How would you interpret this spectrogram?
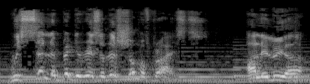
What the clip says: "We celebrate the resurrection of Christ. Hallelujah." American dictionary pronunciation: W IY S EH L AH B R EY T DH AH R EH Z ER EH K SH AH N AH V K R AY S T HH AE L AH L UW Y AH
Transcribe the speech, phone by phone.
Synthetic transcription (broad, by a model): W IY S EH L AH B R EY T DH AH R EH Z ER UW SH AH N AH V K R AY S T HH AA L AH L UW Y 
